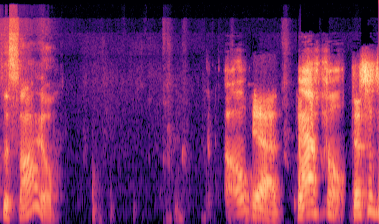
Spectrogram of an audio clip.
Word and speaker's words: Asyl: Central Scrutinizer says, isn't Asile pronounced Asul? It's been a long time since I spoke any German. No, it's pronounced Asile.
